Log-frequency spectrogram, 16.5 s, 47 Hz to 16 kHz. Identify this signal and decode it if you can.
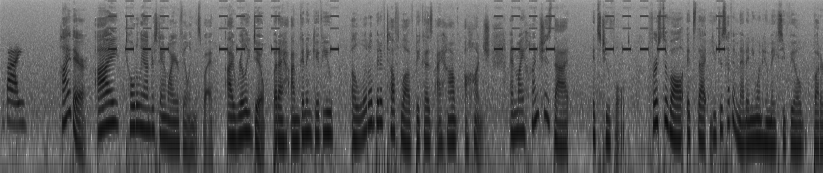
Beep code, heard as a piezo beeper, played twice, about 3050 Hz, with speech in English. 4-4-1. In Phoenix BIOS tables: serial port failure.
